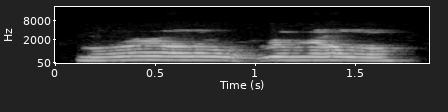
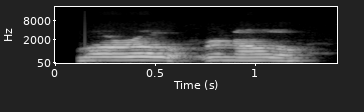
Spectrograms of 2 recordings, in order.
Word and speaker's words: Mauro Ranallo: I keep forgetting how to say his name, but my wife is really good at pronouncing his name. What is it? Mauro Ranallo. Mauro Ranallo? No. Mauro Ranallo.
